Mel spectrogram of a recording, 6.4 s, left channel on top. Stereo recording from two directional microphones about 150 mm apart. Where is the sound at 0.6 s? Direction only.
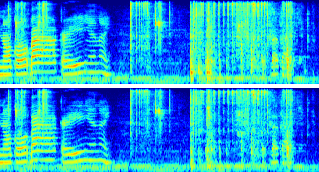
40° left (ahead or behind).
